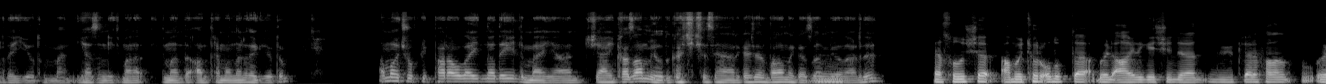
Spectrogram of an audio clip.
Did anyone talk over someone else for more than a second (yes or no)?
no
